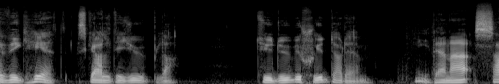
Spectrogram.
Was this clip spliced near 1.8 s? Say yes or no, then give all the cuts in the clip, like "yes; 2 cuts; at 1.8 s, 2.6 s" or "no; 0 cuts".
no; 1 cut; at 4.0 s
